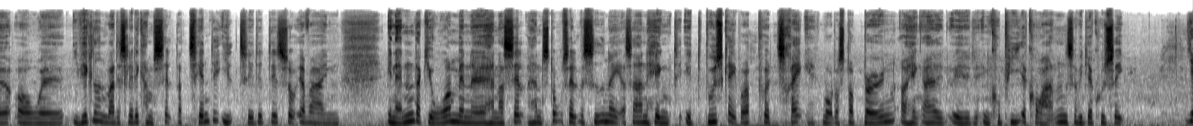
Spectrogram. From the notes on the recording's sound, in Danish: En performance på Christiansborg Slotsplads. Vi sender live fra slotspladsen med en lektor i retsfilosofi.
